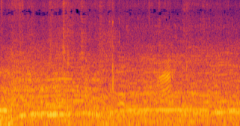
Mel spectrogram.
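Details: Cattle at a busy Indonesian livestock market: a low, drawn-out moo holds steady for most of the clip under a constant hubbub of engines and voices.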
